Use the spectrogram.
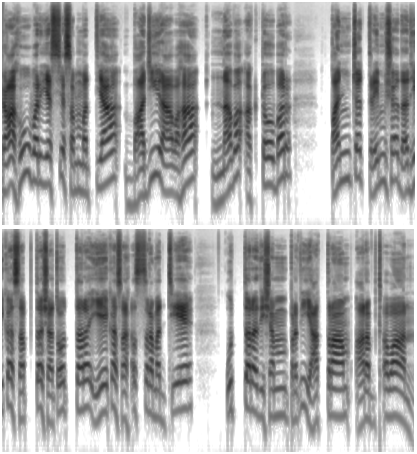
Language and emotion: Sanskrit, neutral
